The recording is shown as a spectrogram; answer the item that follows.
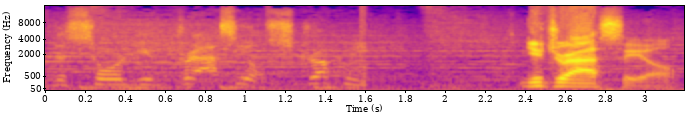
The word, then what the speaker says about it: Yggdrasil: Yggdrasil, that's how you say it. Like, you barely pronounce it, so like, Yggdrasil. It's like the G's are silent.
